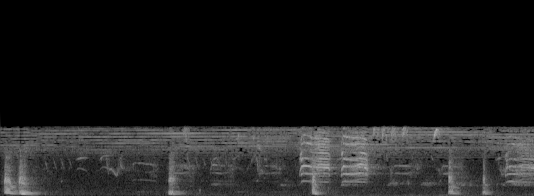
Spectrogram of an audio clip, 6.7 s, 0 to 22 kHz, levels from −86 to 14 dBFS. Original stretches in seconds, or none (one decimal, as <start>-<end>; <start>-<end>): 0.0-6.7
